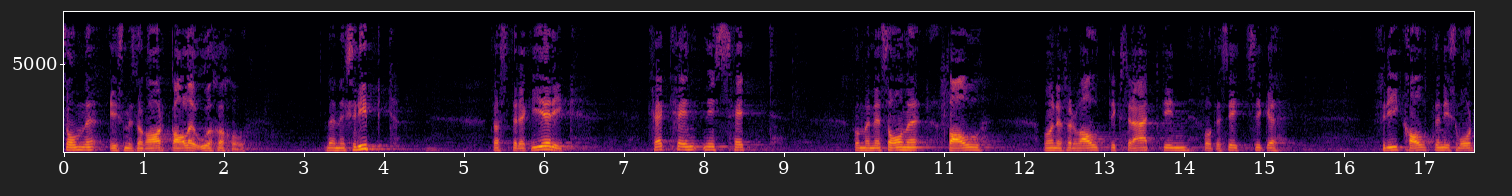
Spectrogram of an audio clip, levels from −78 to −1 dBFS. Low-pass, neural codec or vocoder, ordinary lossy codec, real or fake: 7.2 kHz; none; none; real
